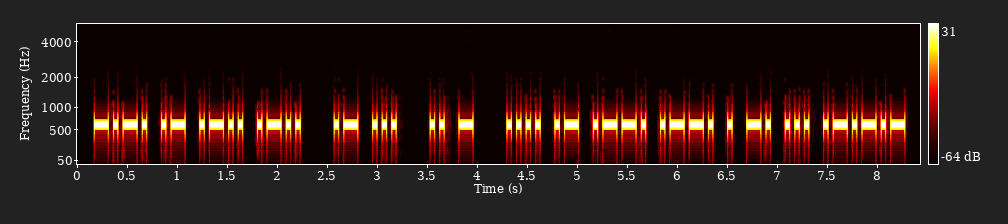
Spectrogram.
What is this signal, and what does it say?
Morse code, heard as a keyed tone, about 25 wpm, 600 Hz. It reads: CALL AS IT HAPPENS.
